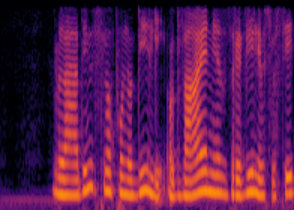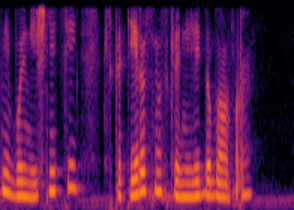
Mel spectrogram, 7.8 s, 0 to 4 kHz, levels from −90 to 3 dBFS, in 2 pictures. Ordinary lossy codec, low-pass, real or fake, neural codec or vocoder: none; 3.6 kHz; fake; codec, 44.1 kHz, 2.6 kbps, SNAC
